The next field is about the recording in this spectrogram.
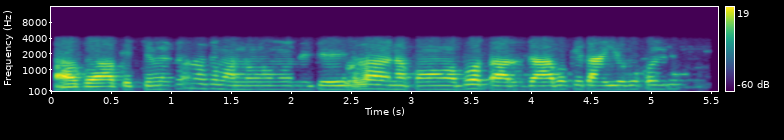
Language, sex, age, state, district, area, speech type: Odia, male, 18-30, Odisha, Bhadrak, rural, conversation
